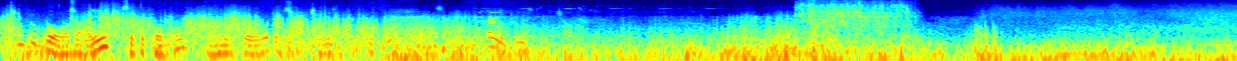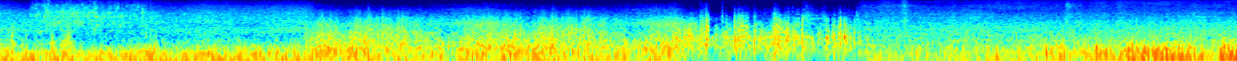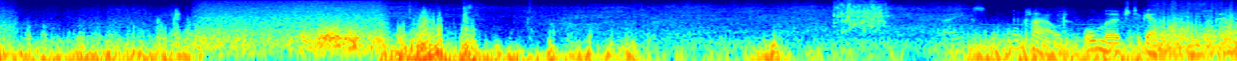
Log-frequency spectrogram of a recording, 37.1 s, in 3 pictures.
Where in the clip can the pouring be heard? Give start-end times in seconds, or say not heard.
8.0-9.2, 12.7-14.1, 33.0-33.7.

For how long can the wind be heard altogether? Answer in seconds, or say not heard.
37 s.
